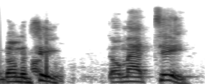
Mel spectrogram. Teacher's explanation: the emphasis has to be on the last syllable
